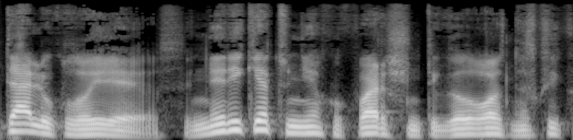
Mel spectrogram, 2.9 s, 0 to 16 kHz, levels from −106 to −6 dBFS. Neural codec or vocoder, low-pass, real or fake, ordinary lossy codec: autoencoder, 48 kHz, 128 numbers a frame, DAC-VAE, trained on Japanese speech; 14.4 kHz; fake; MP3, 64 kbps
